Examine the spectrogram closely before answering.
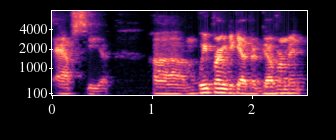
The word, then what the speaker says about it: AFCEA: we go by our acronym afcea and it's pronounced afia um we bring together government industry and Academia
